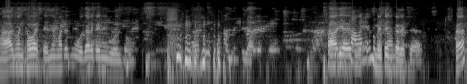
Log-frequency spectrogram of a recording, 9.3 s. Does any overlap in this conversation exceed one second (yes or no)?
yes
